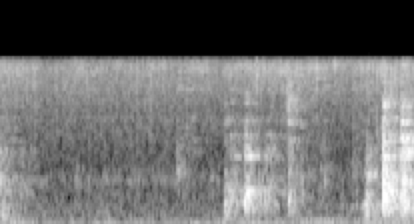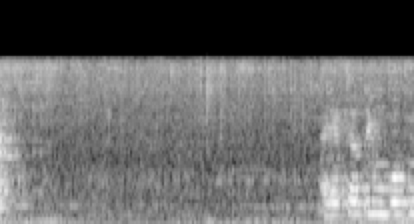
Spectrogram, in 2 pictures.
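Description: Cooked, washed beans tossed into a hot pan start a soft sizzle with clattering stirring and pan knocks, a few louder bursts rising above a steady frying hiss.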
